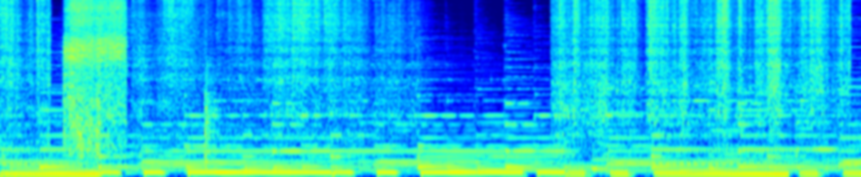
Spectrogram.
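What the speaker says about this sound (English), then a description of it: "I'm going to cover this pan with a layer of this revolutionary frying pan foil from Acai Kasei" Frying pan foil is laid over a pan and pressed down for cooking malpua, a continuous close crinkling and rubbing rustle with no voices.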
